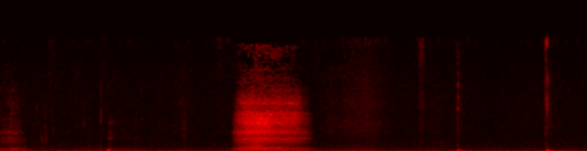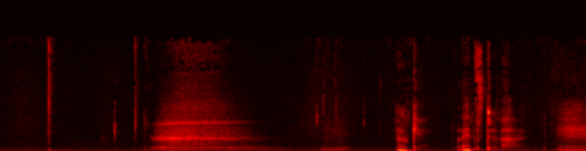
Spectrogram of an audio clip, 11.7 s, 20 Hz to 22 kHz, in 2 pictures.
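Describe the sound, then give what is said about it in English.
Slow, deep breathing during a guided breathing exercise: two long, soft airy breaths separated by a quiet pause, with faint clicks and whispery sounds around them. “Breathe in. 1, 2, 3, 4. Breathe out.”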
